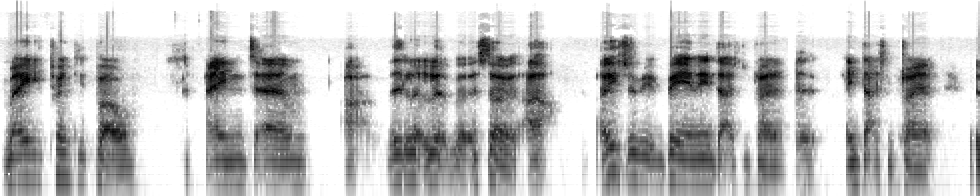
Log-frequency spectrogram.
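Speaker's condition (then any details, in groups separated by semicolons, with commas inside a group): Parkinson's disease; works with voice coach, voice loss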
